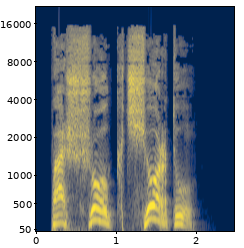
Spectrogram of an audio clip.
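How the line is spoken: Angry roar. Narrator (Russian): взревел утративший всегдашнюю учтивость инженер

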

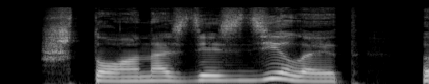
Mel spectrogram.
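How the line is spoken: Growling. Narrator (Russian): рыкнула Джилл

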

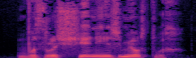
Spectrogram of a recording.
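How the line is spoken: Muttering. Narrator (Russian): пробормотал Лопсанг

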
